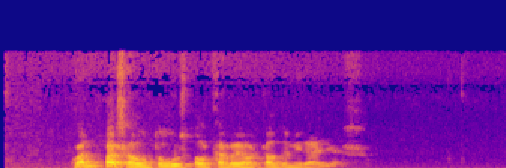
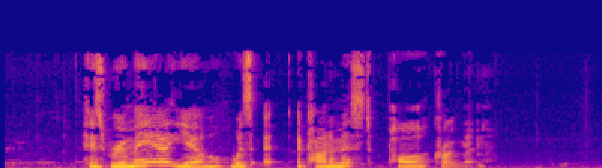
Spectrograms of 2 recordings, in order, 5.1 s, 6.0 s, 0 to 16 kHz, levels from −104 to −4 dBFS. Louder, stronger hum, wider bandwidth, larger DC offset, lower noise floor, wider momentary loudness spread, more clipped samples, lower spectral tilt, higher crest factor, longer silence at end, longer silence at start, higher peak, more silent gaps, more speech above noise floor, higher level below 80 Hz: first, -16 LUFS vs -23 LUFS; first, 50 Hz at -50 dBFS vs none; about the same, 11.5 kHz vs 11.5 kHz; neither; about the same, -63 dBFS vs -62 dBFS; second, 13 LU vs 17 LU; neither; first, -7 dB/octave vs -4.5 dB/octave; about the same, 18 dB vs 16 dB; first, 1.7 s vs 1.2 s; second, 0.7 s vs 0.85 s; first, 0 dBFS vs -10 dBFS; neither; first, 47 dB vs 40 dB; first, -56 dBFS vs -66 dBFS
